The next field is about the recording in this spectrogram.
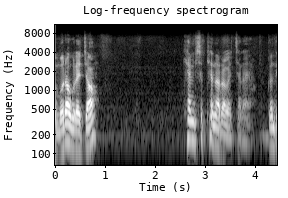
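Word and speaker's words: CamScanner: M 스캐너 했잖아 선생님. 캠 스캐너. 제 발음이 안 좋은가 보다. 아니, 캠 스캐너입니다. 캠 스캐너.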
